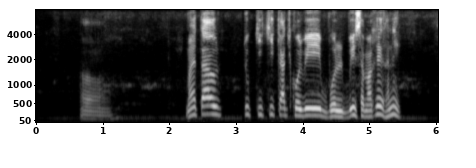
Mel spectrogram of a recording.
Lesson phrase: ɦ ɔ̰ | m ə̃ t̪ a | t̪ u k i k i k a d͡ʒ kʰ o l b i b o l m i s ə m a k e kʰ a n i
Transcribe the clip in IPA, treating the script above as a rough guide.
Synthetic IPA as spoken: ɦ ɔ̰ | m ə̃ t̪ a | t̪ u k i k i k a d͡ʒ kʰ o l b i b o l b i s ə m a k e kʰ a n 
